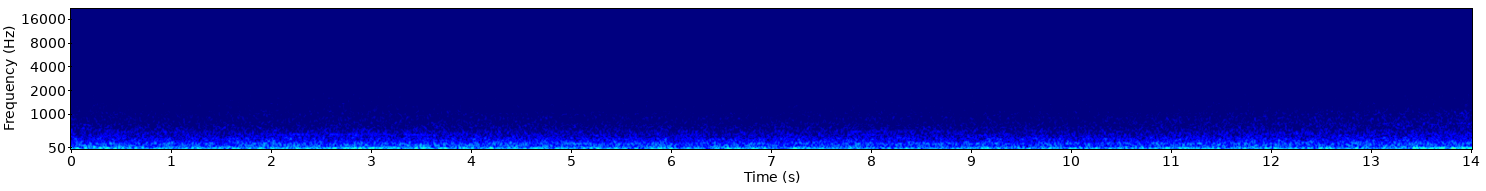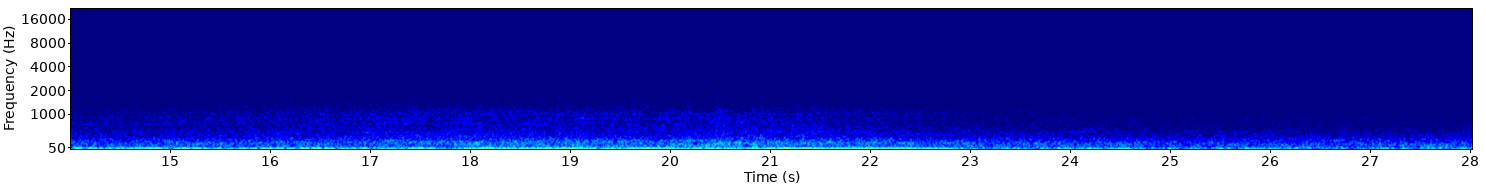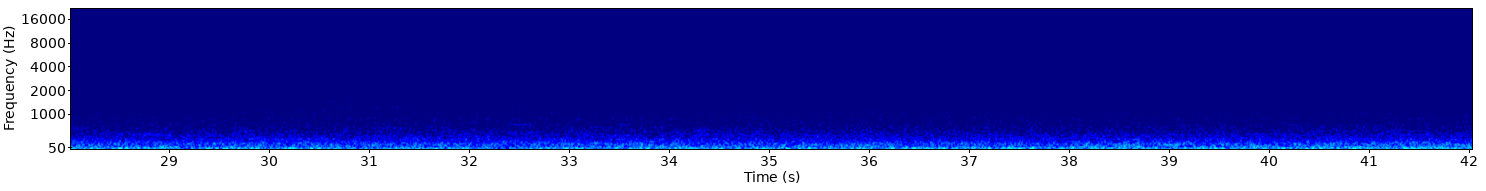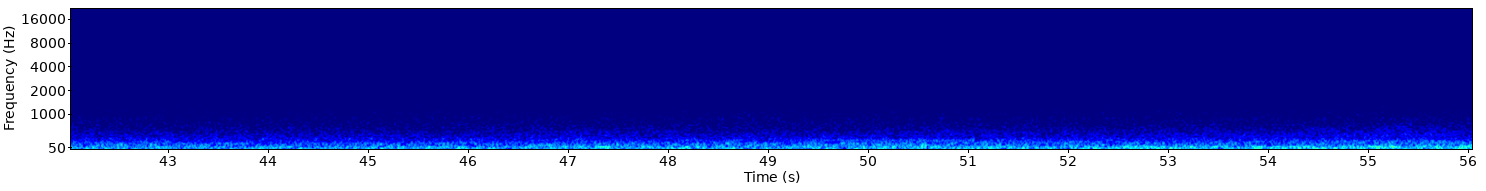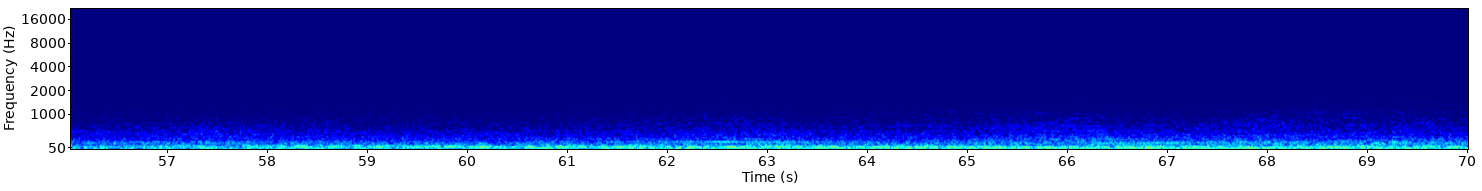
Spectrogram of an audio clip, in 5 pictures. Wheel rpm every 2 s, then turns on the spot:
0, 0, 0, 0, 0, 0, 0, 0, 0, 0, 0, 0, 0, 0, 0, 0, 0, 0, 0, 0, 0, 0, 0, 0, 0, 0, 0, 0, 0, 0, 0, 0, 0, 0, 0.
none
